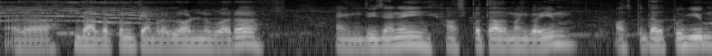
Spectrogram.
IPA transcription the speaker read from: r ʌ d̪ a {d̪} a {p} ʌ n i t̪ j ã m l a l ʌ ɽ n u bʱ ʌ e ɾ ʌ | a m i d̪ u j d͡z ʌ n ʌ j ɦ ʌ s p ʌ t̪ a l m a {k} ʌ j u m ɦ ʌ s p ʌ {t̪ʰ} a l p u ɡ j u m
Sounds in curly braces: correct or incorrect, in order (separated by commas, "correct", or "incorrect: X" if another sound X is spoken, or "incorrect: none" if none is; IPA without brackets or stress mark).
correct, correct, incorrect: ɡ, incorrect: t̪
